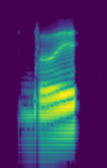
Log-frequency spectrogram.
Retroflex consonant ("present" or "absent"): absent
